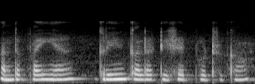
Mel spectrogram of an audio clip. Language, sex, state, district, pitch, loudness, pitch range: Tamil, female, Tamil Nadu, Nilgiris, 225 Hz, -14 LUFS, 220-230 Hz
